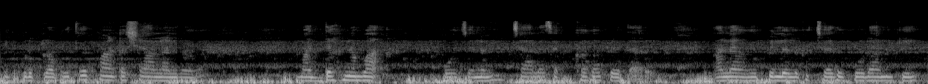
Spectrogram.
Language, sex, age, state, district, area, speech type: Telugu, female, 30-45, Andhra Pradesh, Kurnool, rural, spontaneous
